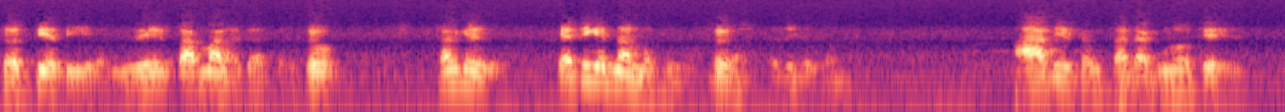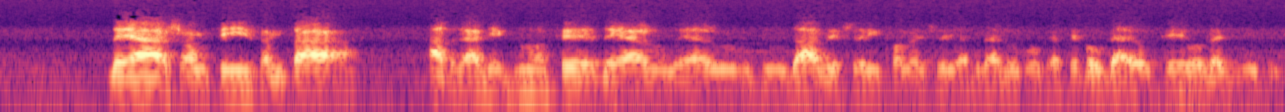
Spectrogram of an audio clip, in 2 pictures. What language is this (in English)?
Gujarati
